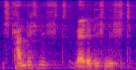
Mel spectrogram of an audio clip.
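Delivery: solemn poem reading with swelling refrains; poem recitation. Acted. Pastor reciting a poem as God to the congregation, solemn and swelling. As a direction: recite it as God speaking, rising and falling.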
